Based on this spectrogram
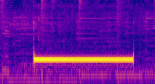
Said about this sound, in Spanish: Y bueno, vamos a ver si conseguimos que nos cojan el teléfono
